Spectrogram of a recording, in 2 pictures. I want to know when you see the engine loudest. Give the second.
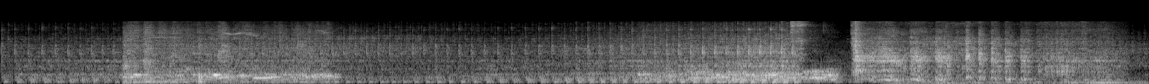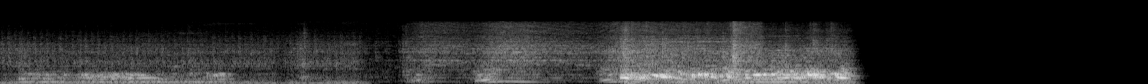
9 s.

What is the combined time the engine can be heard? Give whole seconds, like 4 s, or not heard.
19 s.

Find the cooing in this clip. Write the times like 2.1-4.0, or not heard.
1.2-3.4, 6.3-8.4, 11.7-13.8, 17.6-20.1.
